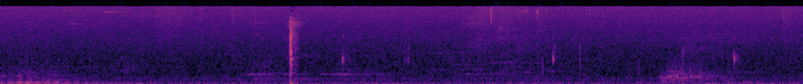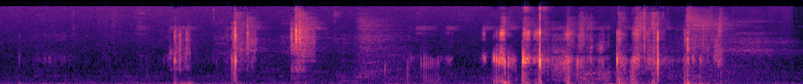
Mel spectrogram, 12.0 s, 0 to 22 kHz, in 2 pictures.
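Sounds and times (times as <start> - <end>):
earphone handling clicks and scraping: 6.2 - 11.5.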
